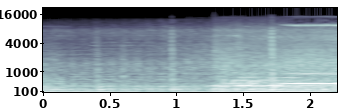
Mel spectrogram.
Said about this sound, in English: Chris and Ray are in a small green car. The cab drives under a railway arch, with a coupe a short distance behind.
